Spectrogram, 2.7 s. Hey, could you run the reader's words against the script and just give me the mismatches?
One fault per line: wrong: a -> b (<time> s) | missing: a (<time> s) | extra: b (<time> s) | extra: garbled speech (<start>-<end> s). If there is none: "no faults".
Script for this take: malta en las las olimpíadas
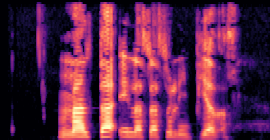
no faults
